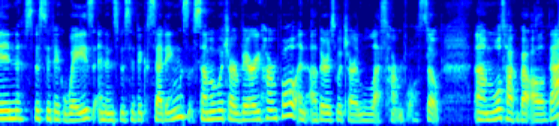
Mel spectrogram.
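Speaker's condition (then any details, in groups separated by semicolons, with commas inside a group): No condition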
